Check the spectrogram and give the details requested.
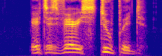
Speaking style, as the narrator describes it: he growled

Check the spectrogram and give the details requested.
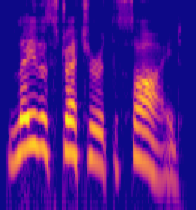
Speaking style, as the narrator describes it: snapped the manager

